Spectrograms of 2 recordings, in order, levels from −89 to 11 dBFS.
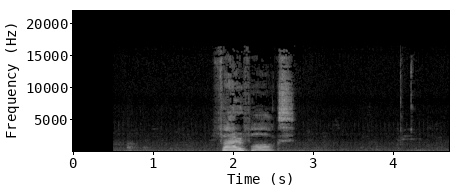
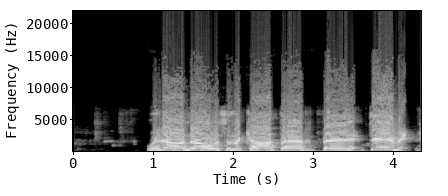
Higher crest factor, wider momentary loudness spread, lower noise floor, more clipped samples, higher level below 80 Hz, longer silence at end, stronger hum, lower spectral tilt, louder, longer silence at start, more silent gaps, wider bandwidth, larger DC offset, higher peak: first, 22 dB vs 6 dB; first, 28 LU vs 4 LU; first, -62 dBFS vs -42 dBFS; second, under 0.1% vs 1%; second, -66 dBFS vs -44 dBFS; first, 1.95 s vs 0 s; neither; first, -4 dB/octave vs -2.5 dB/octave; second, -28 LUFS vs -4 LUFS; second, 0.7 s vs 0.95 s; neither; about the same, 16.5 kHz vs 17 kHz; neither; second, -12 dBFS vs 0 dBFS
